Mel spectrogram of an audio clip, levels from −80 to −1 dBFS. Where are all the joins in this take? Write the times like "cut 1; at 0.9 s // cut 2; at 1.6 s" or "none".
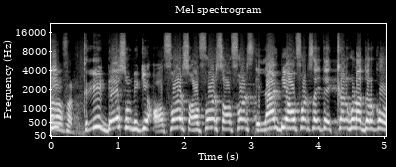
cut 1; at 1.2 s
